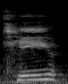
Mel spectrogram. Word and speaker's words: two: So in this case, the word two, T-W-O, it's pronounced without a twa sound, right?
